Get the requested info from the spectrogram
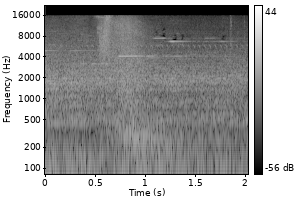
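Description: A low, steady rumble from a dramatic soundtrack effect, with a brief whoosh about half a second in.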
